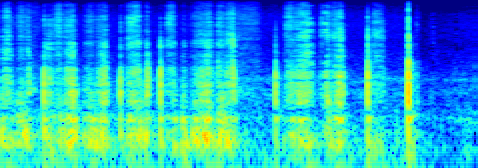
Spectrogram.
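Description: A white chalk stick writes and scratches across a small tabletop chalkboard, a dark painted board in a wood-look frame held at the edge. Gritty, scraping strokes alternate with short, sharp chalk taps. The sharpest tap comes near the end before the sound fades to quiet.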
